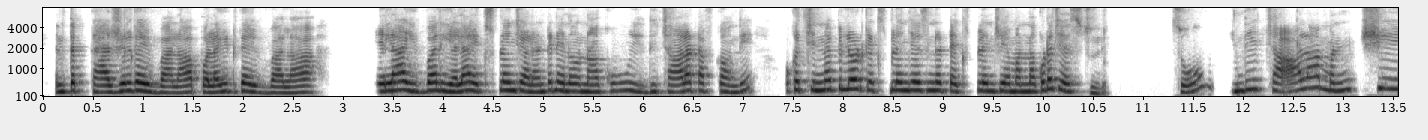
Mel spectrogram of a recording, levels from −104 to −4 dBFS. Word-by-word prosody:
ఎంత 230 +3 +3 0.2
క్యాజువల్‌గా 235 +5 +3
ఇవ్వాలా, 205 -2 -3 0.2
పొలైట్‌గా 230 +4 +1
ఇవ్వాలా, 195 -1 -3 0.8
ఎలా 265 +2 +5 0.2
ఇవ్వాలి, 265 +3 +2
ఎలా 255 +2 +4
ఎక్స్‌ప్లయిన్ 270 +3 0
చేయాలి, 240 -3 +2
అంటే 235 +4 -1
నేను 250 -1 +2 0.2
నాకు 230 +2 -5 0.3
ఇది 230 +2 -4
చాలా 225 +4 0
టఫ్‍గా 255 -1 -4
ఉంది. 240 +5 -3 0.4
ఒక 290 - +2
చిన్న 275 0 +3
పిల్లోడికి 320 -1 +3
ఎక్స్‌ప్లయిన్ 275 0 0
చేసినట్టు 270 -1 +1
ఎక్స్‌ప్లెయిన్ 245 +1 -2
చేయమన్నా 240 -1 +2
కూడా 320 +4 +4
చేస్తుంది. 240 -8 -4 0.7
సో, 220 - -1 0.5
ఇది 275 +5 0 0.2
చాలా 280 +7 -3 0.2
మంచి 305 +6 -4
250 Hz, 135 wpm, -23 LUFS, 230-270 Hz, 0.8 s, ఎలా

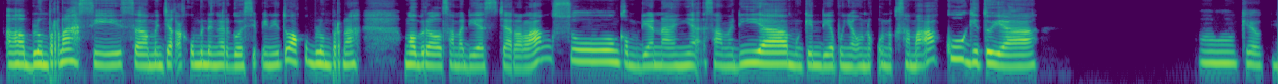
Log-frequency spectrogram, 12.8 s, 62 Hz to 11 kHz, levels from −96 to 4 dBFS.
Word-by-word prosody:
eee, 215 0 +4
belum 210 +1 +4
pernah 250 +4 +3
sih 205 -1 -3
semenjak 200 0 -1
aku 215 - -3
mendengar 205 -1 0
gosip 195 -1 -3
ini 200 +1 -2
tuh 275 - +1
aku 245 +1 -8
belum 220 -2 +3
pernah 210 +1 -2 0.5
ngobrol 205 -2 +3
sama 190 0 -6
dia 185 0 -3
secara 175 -3 -4
langsung, 250 - +1
kemudian 195 -1 -4
nanya 195 +1 -3
sama 200 -3 -6
dia 220 -1 +5
mungkin 200 +1 -3
dia 190 0 -1
punya 190 -2 -5
uneg-uneg 185 0 -7
sama 200 +7 +1
aku 300 +2 -1
gitu 230 -1 +3
ya. 190 0 +3 1.6
Oke 230 -2 -3
oke. 200 0 -12
205 Hz, 150 wpm, -20 LUFS, 195-225 Hz, 1.6 s, dia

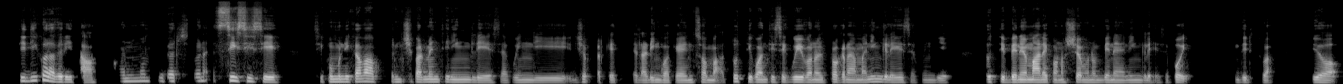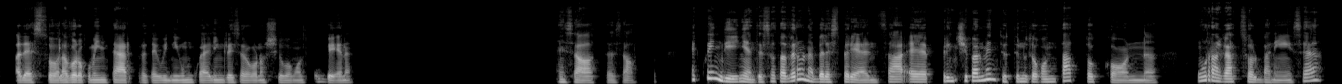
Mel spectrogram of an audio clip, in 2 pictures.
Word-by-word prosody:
ti 165 - -1
dico 180 +5 +1
la 185 - +7
verità: 115 -4 +2 0.2
con 145 0 -7
molte 155 +1 -6
persone 155 +3 -5
sì, 180 -1 +5
sì, 165 -2 +4
sì, 115 -4 +4 0.3
si - - -14
comunicava 125 +1 +4
principalmente 120 -1 0
in 115 - 0
inglese; 105 -3 -2
quindi 100 -2 -4
dicevo 100 - -7
perché - - -7
è - - -9
la 100 - 0
lingua 105 0 0
che 100 0 -1
insomma 100 +1 -1
tutti 135 -4 -2
quanti 110 0 +1
seguivano 110 -1 +3
il 110 - -3
programma 110 -2 +1
in 110 - -1
inglese 105 -5 -1
quindi 100 -2 -8 0.3
tutti 120 -1 0
bene 110 -1 +6
o - - +6
male 110 0 +7
conoscevano 105 0 0
bene 100 -1 -1
l'inglese. 100 0 -6
Poi - - +1 0.5
addirittura - - -6 0.4
io 100 -3 +2
adesso 100 0 0
lavoro 100 +1 +3
come 105 0 -2
interprete 100 -2 0
quindi 95 0 -2
comunque 100 -1 -2
l'inglese 105 0 -3
lo 95 - -1
conoscevo 95 0 -5
molto 95 +6 -10
bene. 95 -6 -2 2.0
Esatto, 95 -4 -1
esatto. 95 +5 -10 0.3
E 220 - -5
quindi 215 - +4
niente 120 -3 +1
è - - -6
stata 140 +3 +1
davvero 175 - +4
una 205 -9 +3
bella 120 -1 +3
esperienza 115 0 0
e 120 -1 +1
principalmente 180 - +2
ho - - -7
tenuto 130 -1 0
contatto 125 +1 -2
con 95 -3 -3 0.5
un 180 +3 +1
ragazzo 130 -8 +2
albanese, 110 - -3
110 Hz, 160 wpm, -24 LUFS, 100-130 Hz, 2.0 s, la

